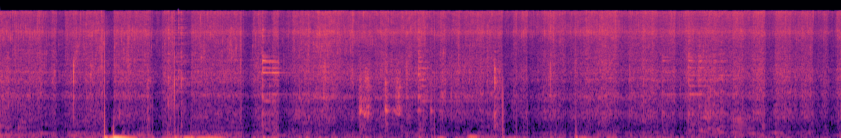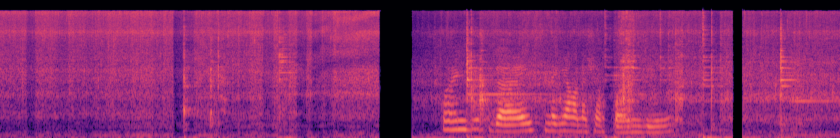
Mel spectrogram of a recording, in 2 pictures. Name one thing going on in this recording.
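Onions sizzle in hot oil.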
